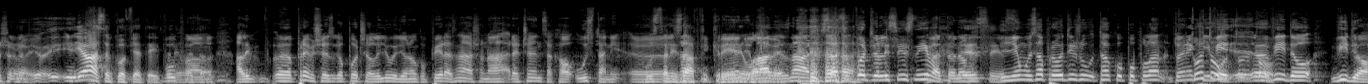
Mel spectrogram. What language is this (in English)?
Croatian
